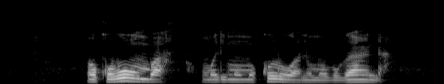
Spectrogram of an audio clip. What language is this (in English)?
Ganda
